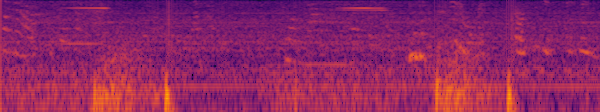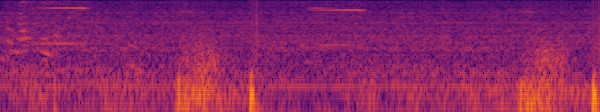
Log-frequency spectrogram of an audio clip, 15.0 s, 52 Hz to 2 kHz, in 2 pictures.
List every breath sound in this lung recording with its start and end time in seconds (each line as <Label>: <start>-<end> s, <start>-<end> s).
Inhalation: 5.42-6.28 s, 9.68-10.54 s, 13.98-14.85 s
